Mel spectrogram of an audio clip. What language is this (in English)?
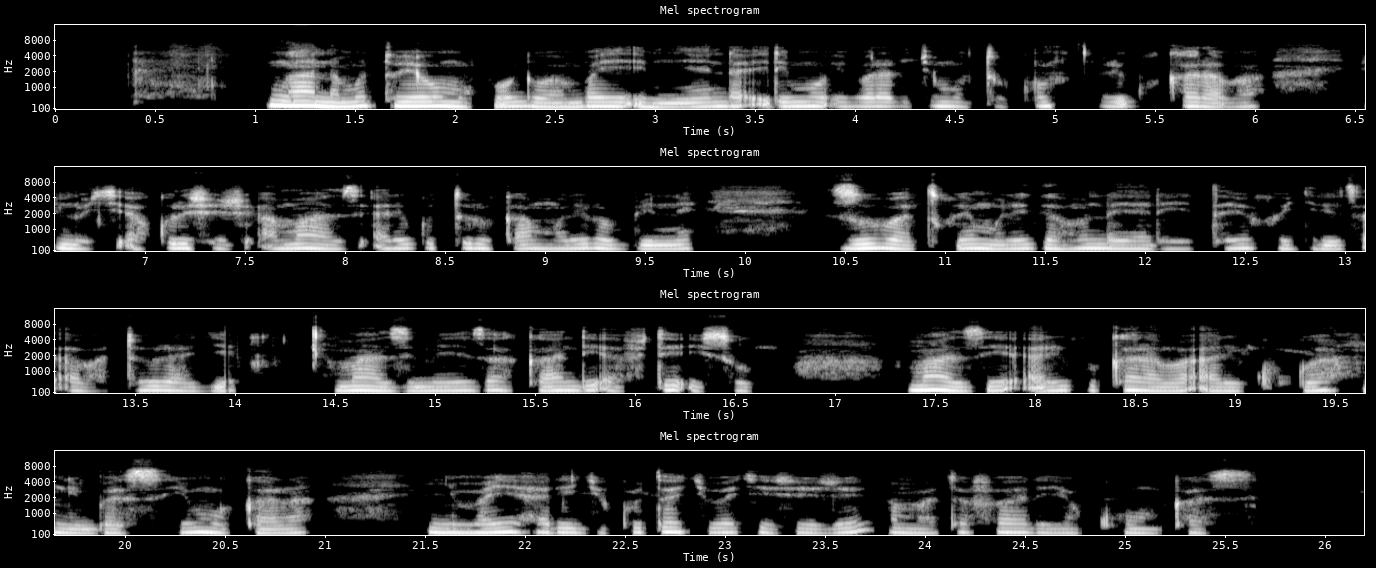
Kinyarwanda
